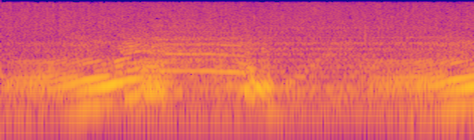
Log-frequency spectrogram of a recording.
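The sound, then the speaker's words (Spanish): A deep, rumbling roar erupts close by, followed by several more rising and falling growling calls, loud and sustained with brief pauses between them, and no voices. “Fue cuando un repentino rugido en las cercanías nos puso en alerta tanto a los animales como a nosotros.”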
